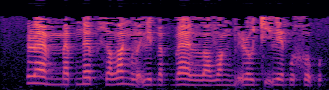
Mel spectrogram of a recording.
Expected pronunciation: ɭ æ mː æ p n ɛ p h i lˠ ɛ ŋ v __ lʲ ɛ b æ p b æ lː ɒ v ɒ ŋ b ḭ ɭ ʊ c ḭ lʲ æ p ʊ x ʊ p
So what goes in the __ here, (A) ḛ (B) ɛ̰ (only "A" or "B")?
B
